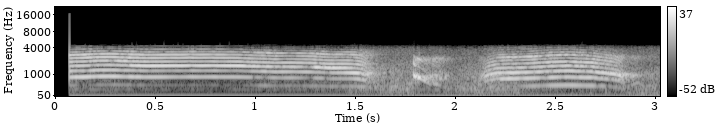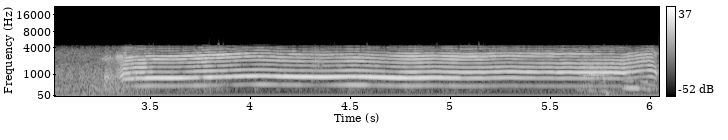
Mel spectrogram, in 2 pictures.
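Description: An infant crying hard: long, loud, drawn-out wails with short catches of breath between them, the last wail the longest.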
